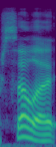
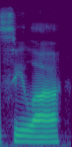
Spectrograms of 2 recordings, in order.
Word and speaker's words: selah: Keel argues the current Masoretic pointing of the vowel sounds, which gives us the pronunciation selah, might be a later imitation by scribes. So, they might have changed how it sounded. Yeah, originally it might have been pronounced salal, specifically meaning an elevation.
